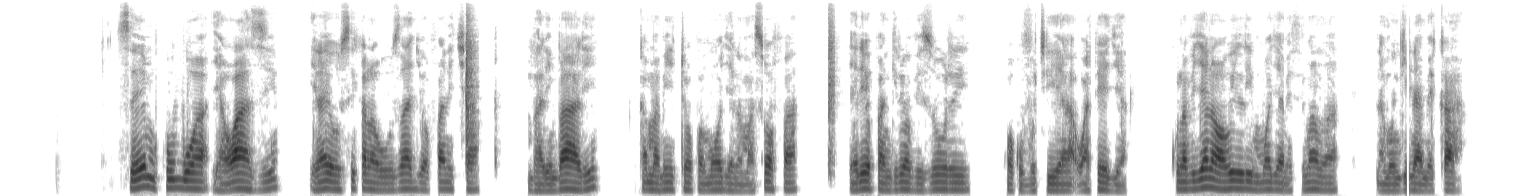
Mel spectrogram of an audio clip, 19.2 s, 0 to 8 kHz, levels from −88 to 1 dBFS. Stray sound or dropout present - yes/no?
yes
